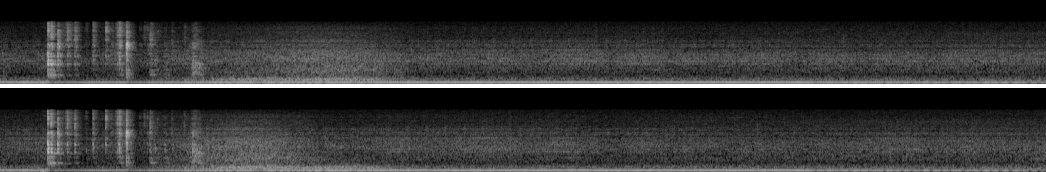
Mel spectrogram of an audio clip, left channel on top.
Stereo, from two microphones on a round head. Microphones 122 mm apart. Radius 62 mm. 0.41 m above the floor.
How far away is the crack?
About 1.1 m.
